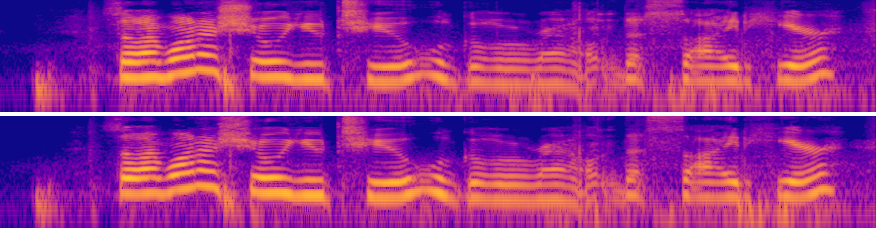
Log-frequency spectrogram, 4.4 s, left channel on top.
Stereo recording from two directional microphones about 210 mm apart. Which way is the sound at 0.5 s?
10° left (ahead or behind).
